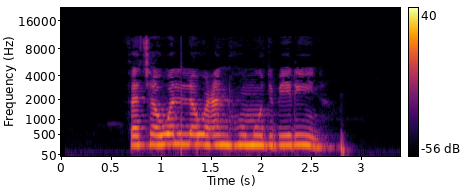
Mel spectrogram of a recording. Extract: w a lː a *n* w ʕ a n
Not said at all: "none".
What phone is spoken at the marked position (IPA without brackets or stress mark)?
none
